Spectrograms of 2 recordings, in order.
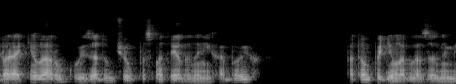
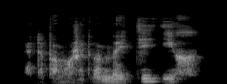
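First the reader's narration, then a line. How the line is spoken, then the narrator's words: Seductive whisper. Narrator (Russian): прошептала она тоном искусительницы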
